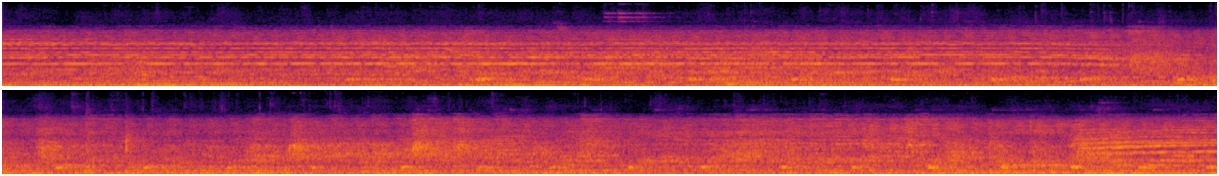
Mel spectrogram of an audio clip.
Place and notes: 大龍峒保安宮, Taipei City - Walking in the temple
Walking in the temple, Traffic sound, sound of birds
